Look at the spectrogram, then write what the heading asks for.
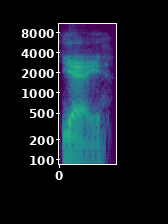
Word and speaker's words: Ye: Pepe David Kanye West it's pronounced yay uh we'll be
